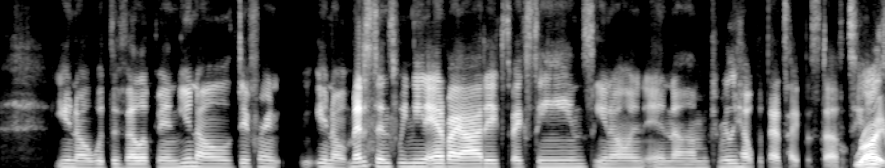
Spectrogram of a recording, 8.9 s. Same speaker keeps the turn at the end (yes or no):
no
